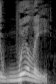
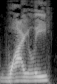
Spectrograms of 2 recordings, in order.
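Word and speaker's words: Willey: pronounce Wanita or Willie it's Willie you damned fool not Wy it's got two L's God but anyway sorry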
